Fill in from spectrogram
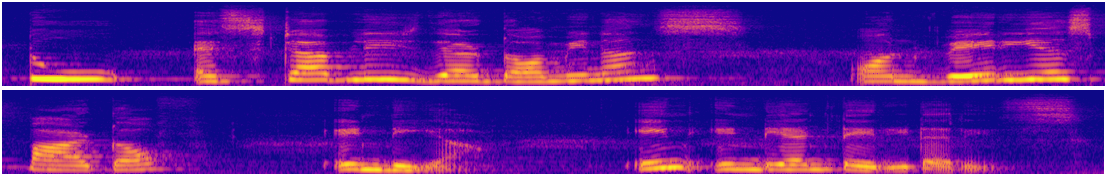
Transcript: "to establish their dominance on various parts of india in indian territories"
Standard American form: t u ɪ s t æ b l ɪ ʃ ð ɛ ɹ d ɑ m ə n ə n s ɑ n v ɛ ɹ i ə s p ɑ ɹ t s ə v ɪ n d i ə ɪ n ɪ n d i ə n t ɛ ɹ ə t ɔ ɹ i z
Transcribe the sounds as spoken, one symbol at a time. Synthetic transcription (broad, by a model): t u ɪ s t æ b l ɪ ʃ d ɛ ɹ d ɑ m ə n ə n s ɑ n v ɛ ɹ i ə s p ɑ ɹ t ə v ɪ n d i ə ɪ n ɪ n d i ə n t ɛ ɹ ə t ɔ ɹ i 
